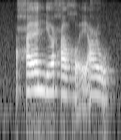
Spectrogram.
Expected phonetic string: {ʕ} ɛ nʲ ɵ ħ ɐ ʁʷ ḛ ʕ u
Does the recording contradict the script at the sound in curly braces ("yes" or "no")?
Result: yes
